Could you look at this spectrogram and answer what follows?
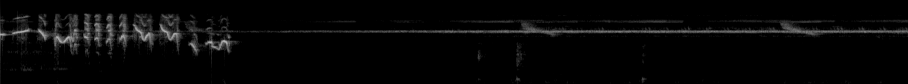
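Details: White-rumped shama fighting song used for voice training of caged birds: a fast two-second rattle of high, varied whistled notes, followed by a long steady high-pitched whine with faint rising slurs.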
